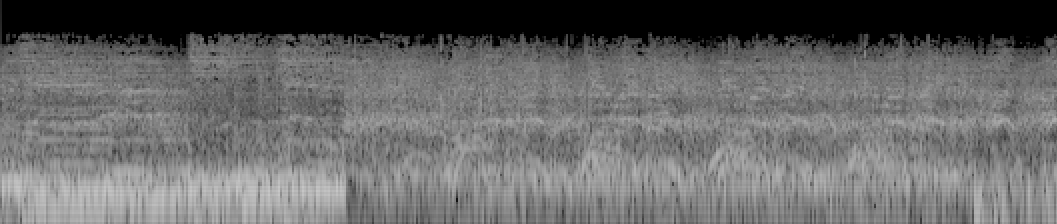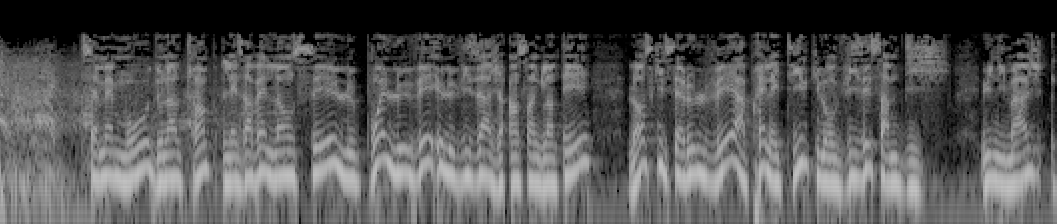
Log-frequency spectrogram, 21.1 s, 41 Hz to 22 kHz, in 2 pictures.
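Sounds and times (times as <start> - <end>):
huge indoor crowd of convention delegates cheering: 0.0 - 13.6
convention delegates yelling: 3.0 - 13.0
speech: 11.5 - 21.1.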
